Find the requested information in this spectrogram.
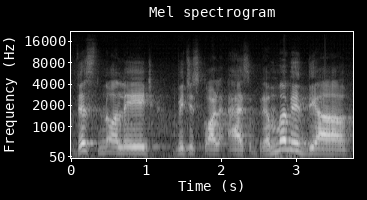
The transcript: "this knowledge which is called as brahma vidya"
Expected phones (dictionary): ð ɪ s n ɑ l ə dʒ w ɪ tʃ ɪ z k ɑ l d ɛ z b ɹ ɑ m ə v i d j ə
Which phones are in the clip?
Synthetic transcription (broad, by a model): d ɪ s n ɑ l ə dʒ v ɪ tʃ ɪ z k ɑ l d ɛ z b ɹ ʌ m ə v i d j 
